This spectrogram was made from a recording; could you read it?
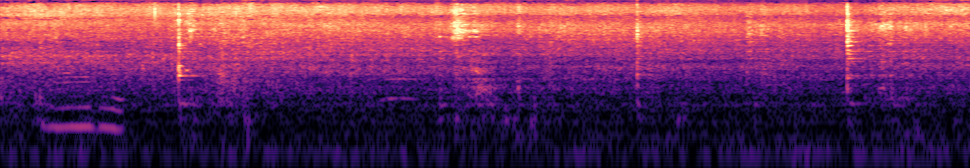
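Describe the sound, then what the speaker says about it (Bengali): Raw mango pickle is stirred in a hot pan, giving a steady close sizzling hiss with a few sharp scrapes and taps of the spoon scattered through it and a brief low hum near the start. "এখন সবকিছু ভালোভাবে নাড়িয়ে নেব।"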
